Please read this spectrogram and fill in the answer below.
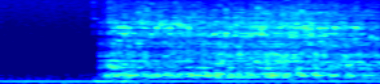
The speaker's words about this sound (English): Tiger.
